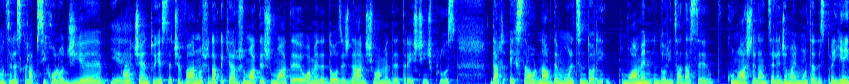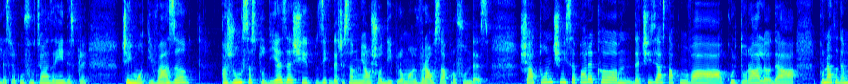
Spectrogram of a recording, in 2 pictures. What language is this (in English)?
Romanian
